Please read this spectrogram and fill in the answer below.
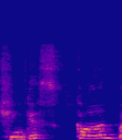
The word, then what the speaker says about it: Chinggis Khan: So Genghis Khan, it's pronounced, I've heard that historians, it's actually pronounced Chinggis Khan, but I'm gonna go with Genghis Khan because they're the ones.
